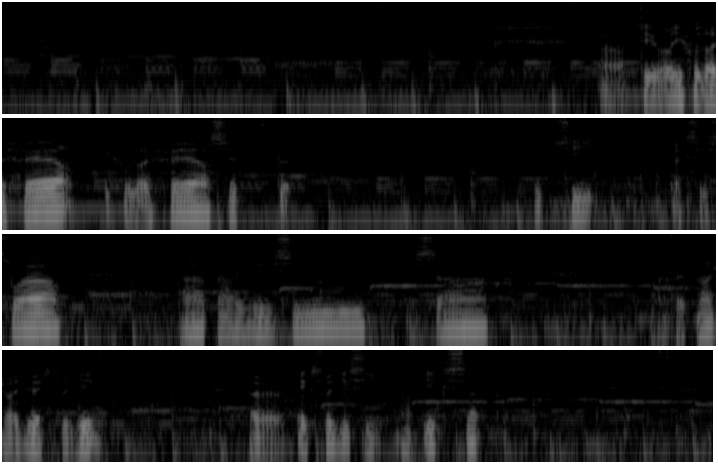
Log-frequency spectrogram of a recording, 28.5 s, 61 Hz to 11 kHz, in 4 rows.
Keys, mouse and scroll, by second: 3.0 middle click, 3.4 click, 4.7-6.6 middle drag, 6.5 ctrl+s, 7.0 Tab, 10.0 click, 10.9-14.3 right drag, 14.2-15.8 middle drag, 15.8-18.4 drag, 18.4 r, 21.3 click.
